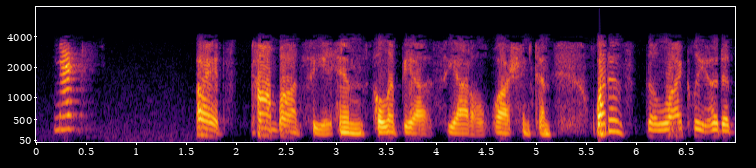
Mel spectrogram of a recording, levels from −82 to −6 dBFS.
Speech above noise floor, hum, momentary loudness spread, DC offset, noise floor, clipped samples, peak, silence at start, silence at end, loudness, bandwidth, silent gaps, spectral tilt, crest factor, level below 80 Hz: 37 dB; none; 8 LU; under 0.1%; -56 dBFS; under 0.1%; 0 dBFS; 0.2 s; 0 s; -20 LUFS; 4.4 kHz; none; -9 dB/octave; 20 dB; -66 dBFS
